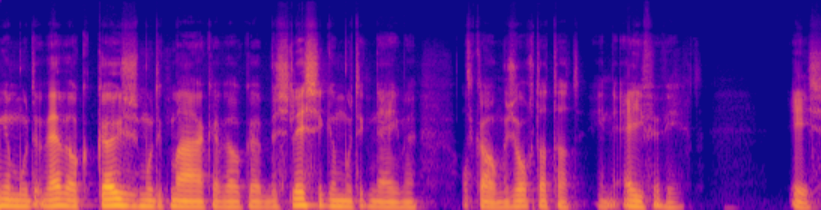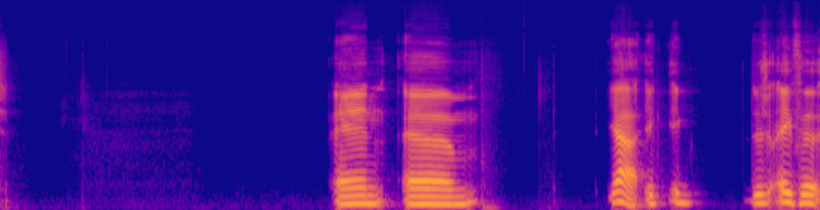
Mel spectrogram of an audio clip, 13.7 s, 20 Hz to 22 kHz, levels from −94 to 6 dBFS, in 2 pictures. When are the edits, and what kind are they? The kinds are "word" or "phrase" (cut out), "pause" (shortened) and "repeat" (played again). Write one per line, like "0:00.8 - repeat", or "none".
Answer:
0:03.9 - word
